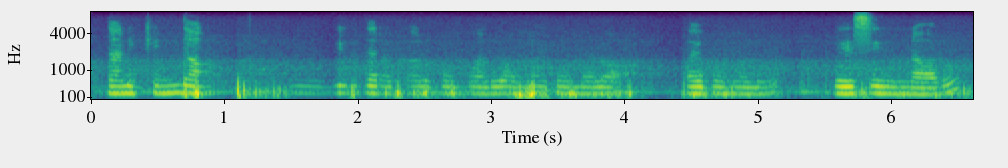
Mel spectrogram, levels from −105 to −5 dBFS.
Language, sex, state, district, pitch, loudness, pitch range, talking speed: Telugu, female, Telangana, Mahabubabad, 190 Hz, -24 LUFS, 185-200 Hz, 90 wpm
